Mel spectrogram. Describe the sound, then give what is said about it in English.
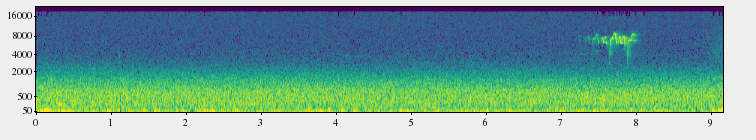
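A short burst of high, thin squeaky notes from a black-and-white warbler near the end, heard once over a constant roar of wind-like background noise. “Black and white warbler, I think.”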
